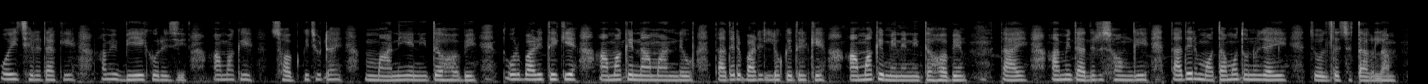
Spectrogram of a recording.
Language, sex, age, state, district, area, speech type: Bengali, female, 18-30, West Bengal, Jhargram, rural, spontaneous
